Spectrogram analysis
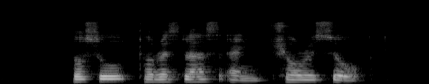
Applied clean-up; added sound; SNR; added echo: neural mask model DeepFilterNet 3.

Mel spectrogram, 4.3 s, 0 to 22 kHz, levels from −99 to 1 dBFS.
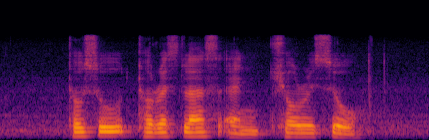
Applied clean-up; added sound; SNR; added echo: none; none; none; none.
